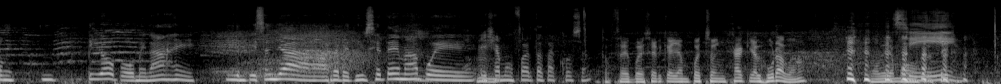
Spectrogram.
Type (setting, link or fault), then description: setting, live audience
